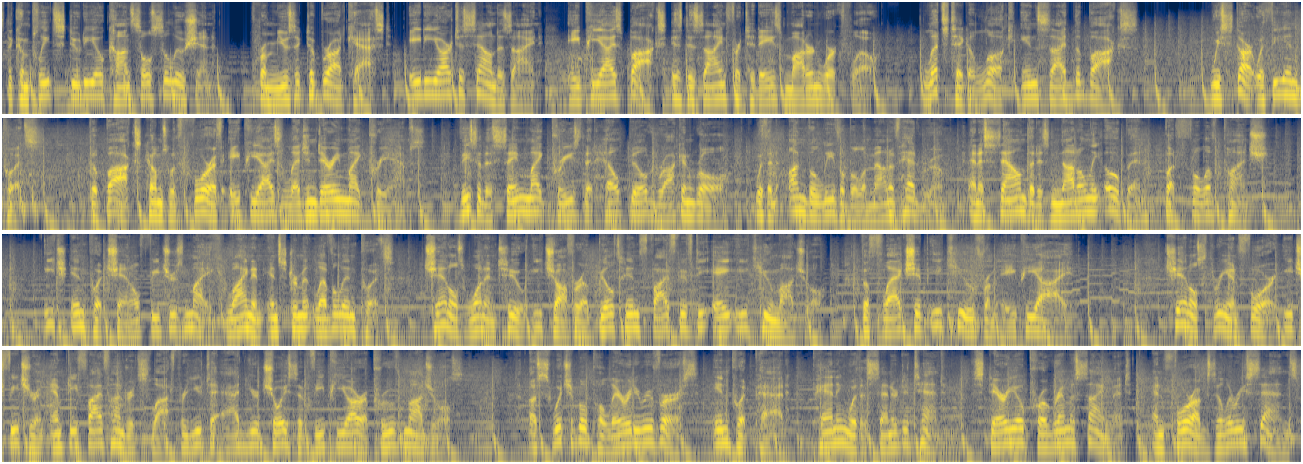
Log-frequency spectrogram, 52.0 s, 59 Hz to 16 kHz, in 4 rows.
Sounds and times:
Speech: 0:00.0 - 0:11.4, 0:12.1 - 0:25.7, 0:26.4 - 0:36.8, 0:37.6 - 0:43.6, 0:44.2 - 0:51.9
Music: 0:00.0 - 0:51.9.

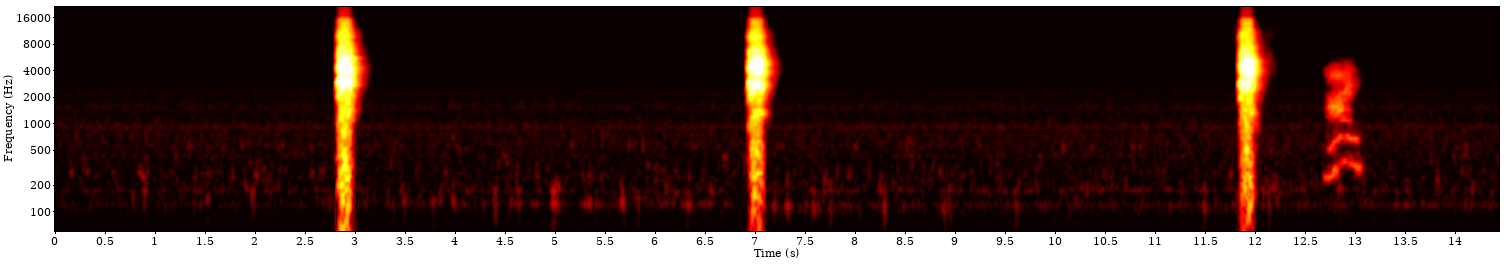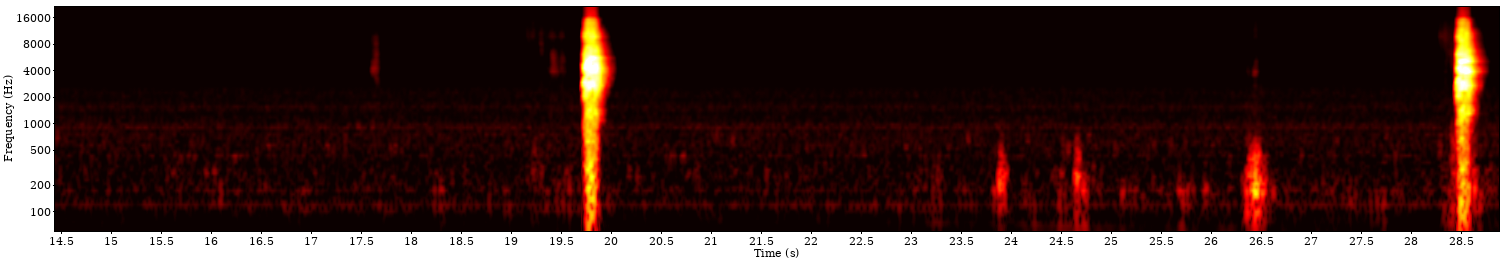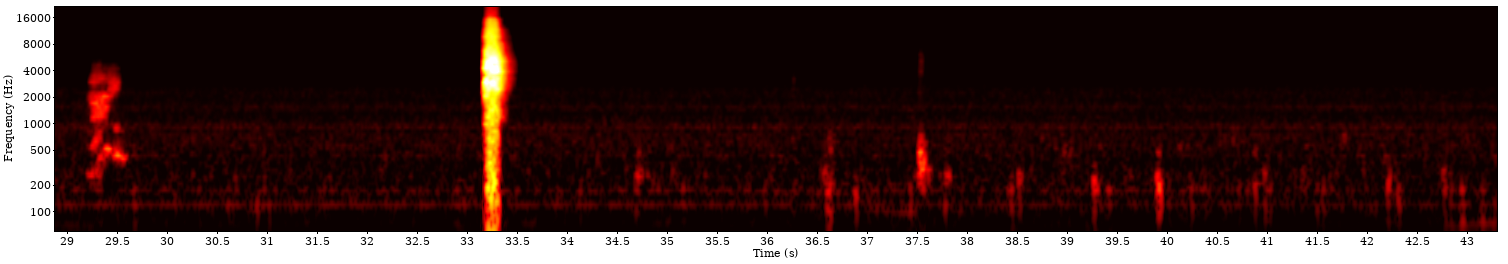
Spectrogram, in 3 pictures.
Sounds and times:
Speech: 0:12.7 - 0:13.1, 0:29.2 - 0:29.6.

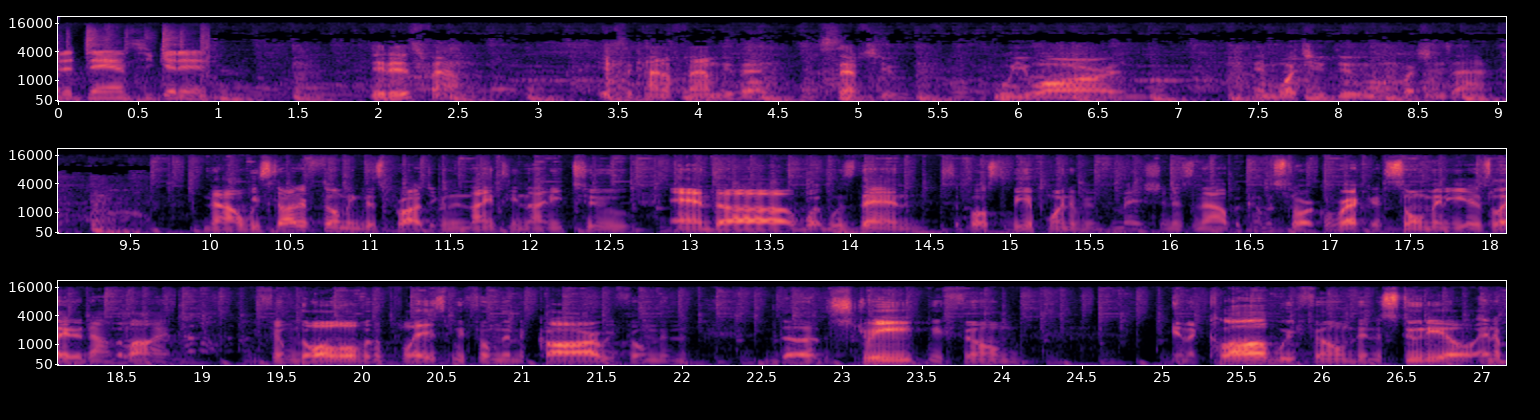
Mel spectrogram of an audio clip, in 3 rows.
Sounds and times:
Music: 0:00.0 - 0:27.1
Speech: 0:03.4 - 0:06.8, 0:07.5 - 0:09.0, 0:10.0 - 0:24.1, 0:25.1 - 0:27.1.

